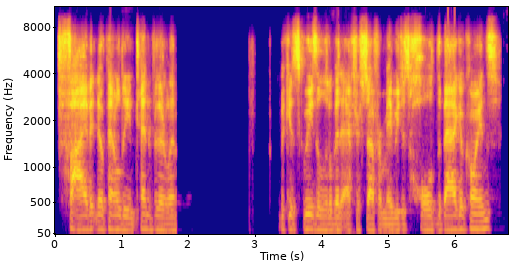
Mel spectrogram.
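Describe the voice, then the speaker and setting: A man's voice: low voice, level tone, fairly quick, fairly bright tone. A man chatting casually as a player in a tabletop game, with a playful, joking manner. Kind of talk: casual chat.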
